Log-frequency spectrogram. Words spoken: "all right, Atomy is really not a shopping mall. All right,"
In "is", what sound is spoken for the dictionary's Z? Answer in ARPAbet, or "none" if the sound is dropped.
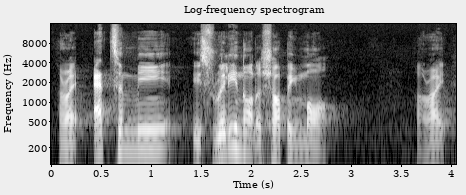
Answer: S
